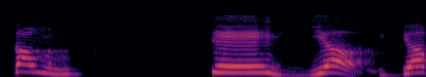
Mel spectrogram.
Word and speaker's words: कौन्तेय: क पर है औ की मात्रा, कौ, आधा न, कौन ते य पूरा, य में अमिक्स किया, कौन ते य।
